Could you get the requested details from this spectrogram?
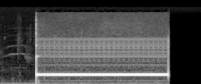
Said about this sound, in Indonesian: Kita uh, telepon? Telepon deh. Oke oke, kita telepon sebentar.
